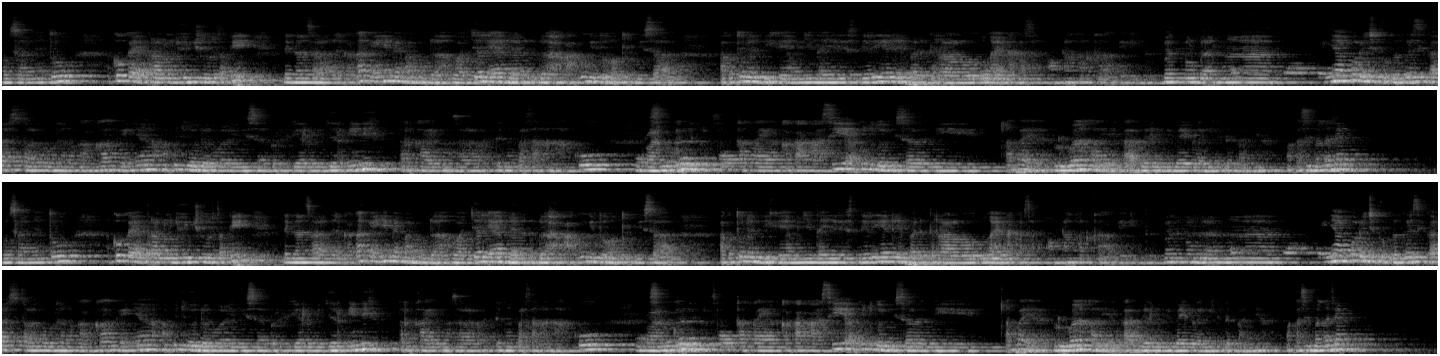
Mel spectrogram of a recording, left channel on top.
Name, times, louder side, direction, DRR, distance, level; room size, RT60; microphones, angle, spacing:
voice 1, 0.0-6.7 7.3-10.1 10.4-11.4 12.8-18.1 18.3-20.3 20.9-24.1 24.5-27.0 27.3-27.7, equal, 25° right, -1 dB, 0.6 m, -22 dB
voice 2, 9.6-10.0 11.6-12.7 20.7-20.9, left 1 dB, 45° left, 1 dB, 0.4 m, -22 dB
3.0 x 2.8 x 3.3 m, 1.2 s
head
